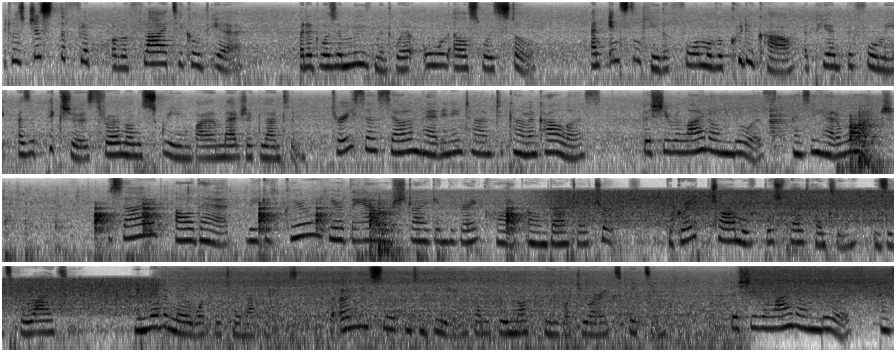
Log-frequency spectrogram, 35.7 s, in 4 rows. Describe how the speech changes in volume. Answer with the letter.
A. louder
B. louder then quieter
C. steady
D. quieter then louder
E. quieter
C.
